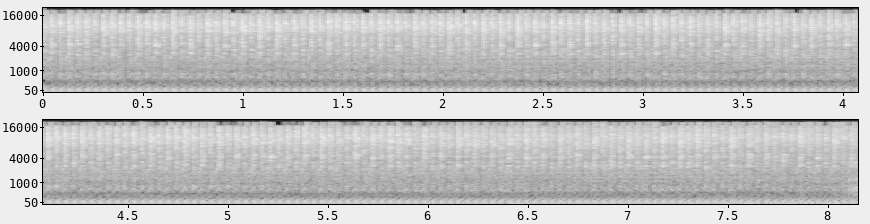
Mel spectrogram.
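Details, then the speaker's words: Farmall Super M tractor just after full engine rebuild, first run, warming up: even regular firing about three beats per second, steady deep idle, no knock or miss; normal warm-up idle. "just going to let this run out here for a bit we want to get plenty of heat put in it"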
